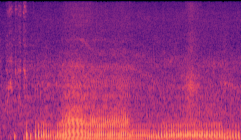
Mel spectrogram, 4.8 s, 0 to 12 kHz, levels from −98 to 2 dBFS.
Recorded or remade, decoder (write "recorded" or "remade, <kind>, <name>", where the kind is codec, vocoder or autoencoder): recorded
